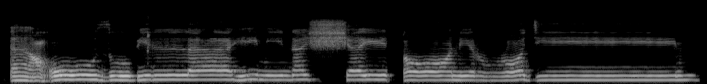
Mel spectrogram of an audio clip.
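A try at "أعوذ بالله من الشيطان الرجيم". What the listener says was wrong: Hamzahnya mau lebih jelas. Tonya angkat lagi isti'lanya. Asyaitoni. To. Ti. Tu. Ato. Asyaitoni.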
